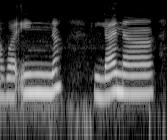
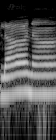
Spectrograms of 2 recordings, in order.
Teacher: کریں گے لیکن لمبا نہیں کرنا، وَإِنَّ نہیں پڑھنا، وَإِنَّ لَنَا لام لمبا نہیں کریں گے لیکن نون لمبا کریں گے کیونکہ نون کے آگے خالی الف، لانا یہ غلط ہے، وَإِنَّ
